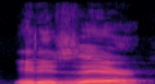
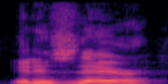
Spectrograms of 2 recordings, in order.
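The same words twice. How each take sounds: The two takes are said the same way.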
